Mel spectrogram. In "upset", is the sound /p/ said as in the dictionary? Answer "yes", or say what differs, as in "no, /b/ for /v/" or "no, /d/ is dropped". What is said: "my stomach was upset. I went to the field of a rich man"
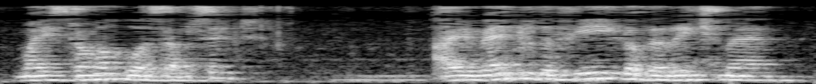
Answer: no, /b/ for /p/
